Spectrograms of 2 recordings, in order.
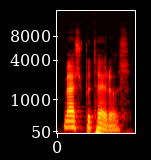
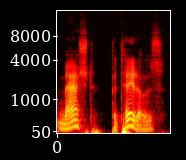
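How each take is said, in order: First: The final consonant of mashed is dropped. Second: The final consonant of mashed is fully pronounced. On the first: The speaker calls it right. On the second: The speaker calls it wrong.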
